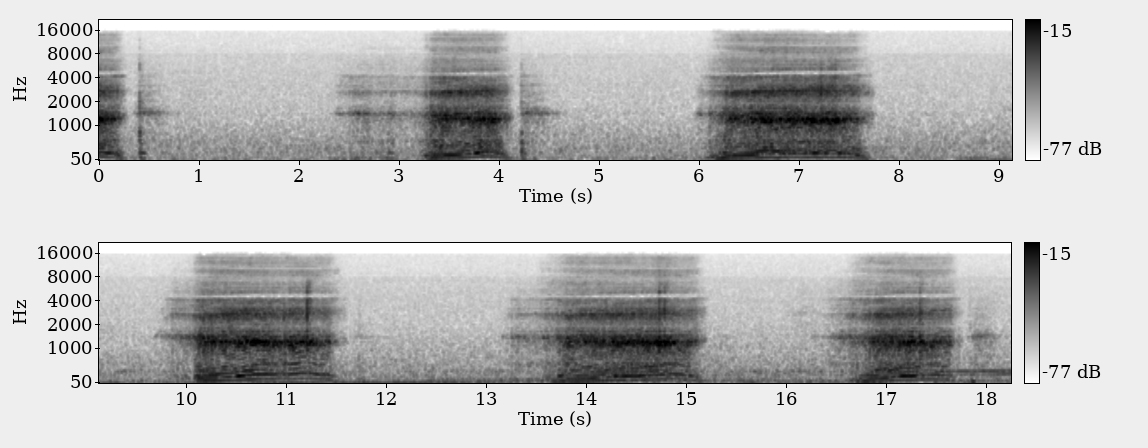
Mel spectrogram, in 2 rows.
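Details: Self-recorded sleep video, fell asleep at 8:45 in deep REM sleep, tagged sleep apnea: slow loud rattling inspiratory snores, about 16 a minute, in a quiet room; heavy snoring.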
